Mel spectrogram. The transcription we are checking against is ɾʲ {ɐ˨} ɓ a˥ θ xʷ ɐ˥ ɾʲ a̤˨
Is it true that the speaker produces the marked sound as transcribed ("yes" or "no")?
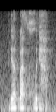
no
